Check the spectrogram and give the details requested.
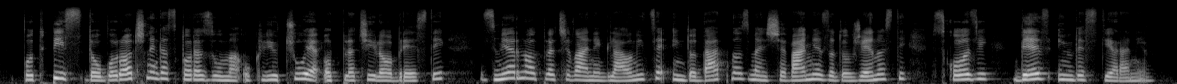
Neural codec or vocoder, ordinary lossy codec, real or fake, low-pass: codec, 44.1 kHz, 2.6 kbps, SNAC; Opus, 64 kbps; fake; 14.4 kHz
